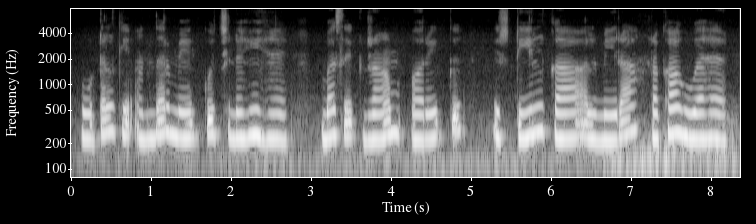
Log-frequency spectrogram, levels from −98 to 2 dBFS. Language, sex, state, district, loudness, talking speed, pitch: Hindi, female, Jharkhand, Garhwa, -14 LUFS, 130 wpm, 225 Hz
